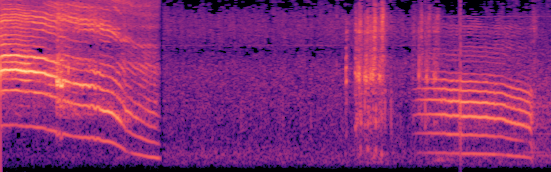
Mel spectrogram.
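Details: Domestic cat from a funny cat compilation gives a high meow falling in pitch, then a pause, a brief noisy burst and a second steady, level meow.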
